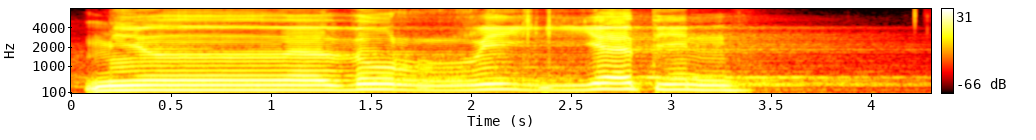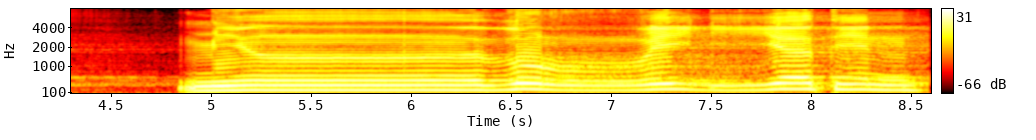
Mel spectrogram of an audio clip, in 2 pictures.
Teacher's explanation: Maka dibaca min dzurriyyatin ya, dibaca disamarkan dan didengungkan.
